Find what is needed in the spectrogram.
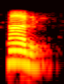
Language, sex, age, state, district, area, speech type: Kannada, female, 60+, Karnataka, Belgaum, urban, conversation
